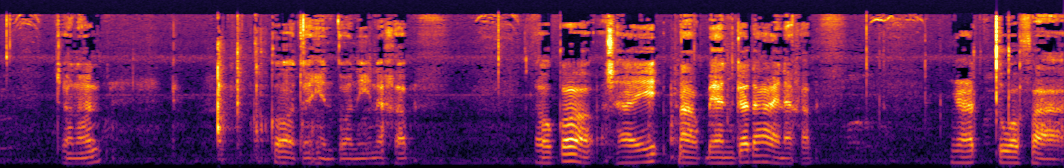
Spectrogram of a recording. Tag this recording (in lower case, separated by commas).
speech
